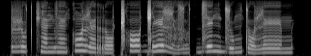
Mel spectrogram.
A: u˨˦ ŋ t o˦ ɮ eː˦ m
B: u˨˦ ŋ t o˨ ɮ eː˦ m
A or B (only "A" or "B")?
B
